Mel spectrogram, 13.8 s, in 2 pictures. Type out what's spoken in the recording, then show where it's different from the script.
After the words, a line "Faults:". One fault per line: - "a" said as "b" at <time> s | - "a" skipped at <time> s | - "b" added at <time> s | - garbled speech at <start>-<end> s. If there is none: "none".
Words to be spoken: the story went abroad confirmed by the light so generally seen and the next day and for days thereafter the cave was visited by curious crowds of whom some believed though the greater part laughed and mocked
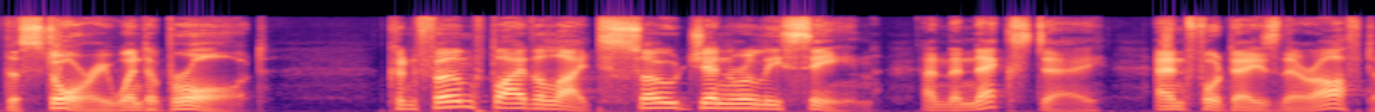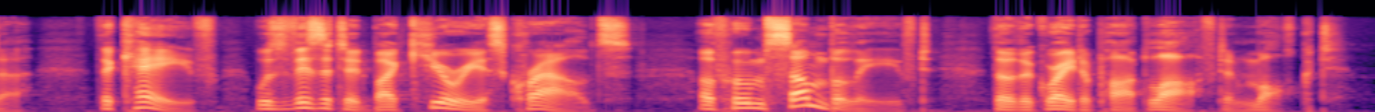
the story went abroad confirmed by the light so generally seen and the next day and for days thereafter the cave was visited by curious crowds of whom some believed though the greater part laughed and mocked
Faults:
none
